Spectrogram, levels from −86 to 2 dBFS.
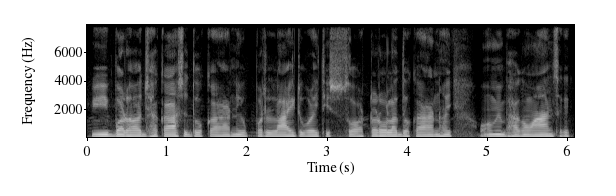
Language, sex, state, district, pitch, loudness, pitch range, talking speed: Bajjika, male, Bihar, Vaishali, 130 Hz, -26 LUFS, 125-135 Hz, 165 wpm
